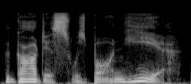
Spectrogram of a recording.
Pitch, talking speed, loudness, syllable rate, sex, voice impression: 105 Hz, 155 wpm, -20 LUFS, 4.3 syllables/s, male, masculine, adult-like, powerful, hard, clear, slightly halting, raspy, cool, slightly mature, wild, strict, slightly intense, sharp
